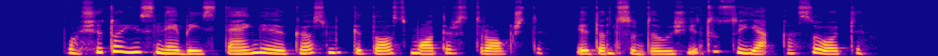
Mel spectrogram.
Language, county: Lithuanian, Klaipėda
